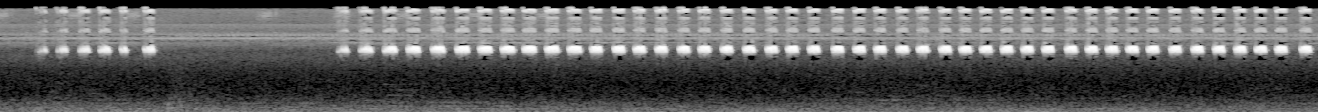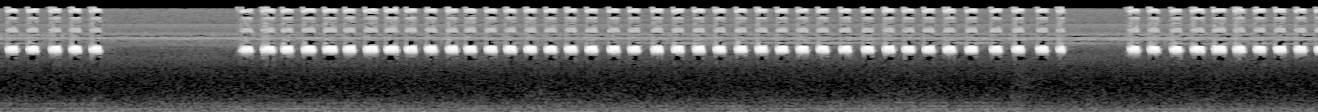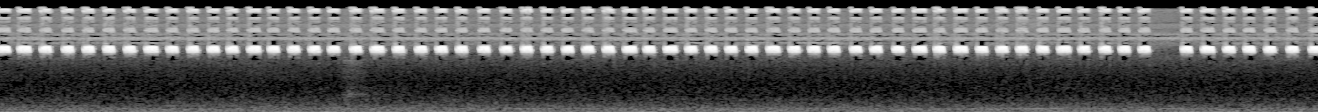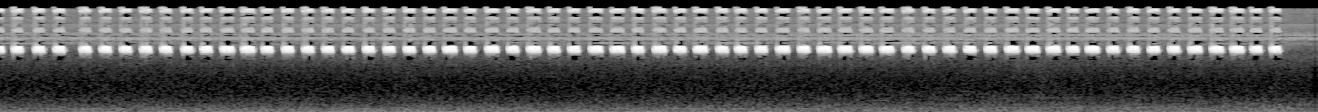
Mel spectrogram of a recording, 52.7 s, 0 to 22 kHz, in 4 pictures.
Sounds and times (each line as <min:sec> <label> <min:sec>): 0:00.0 autumn insects2 0:52.7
